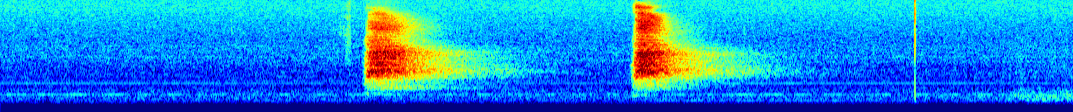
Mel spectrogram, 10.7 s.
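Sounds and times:
red fox harsh raspy barks: 0:03.6 - 0:05.2, 0:06.3 - 0:07.7.

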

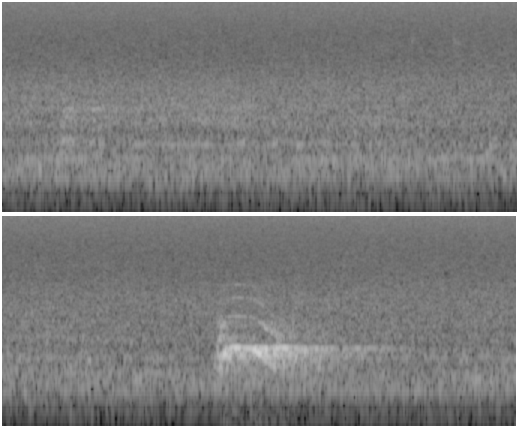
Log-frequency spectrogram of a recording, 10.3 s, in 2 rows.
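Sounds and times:
quiet background hiss: 0:00.0 - 0:10.2
barred owl hooting: 0:07.3 - 0:08.9.

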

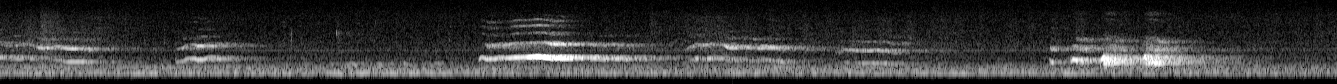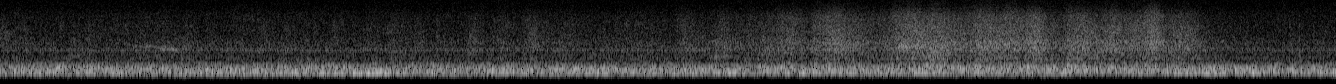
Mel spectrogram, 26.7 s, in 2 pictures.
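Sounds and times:
red fox calling: 0:00.0 - 0:02.7, 0:03.4 - 0:09.2, 0:10.5 - 0:12.4.

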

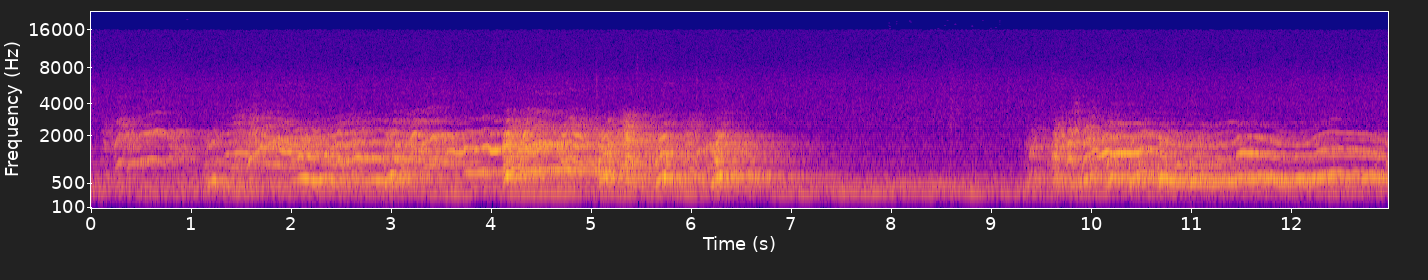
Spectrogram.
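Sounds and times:
Canis latrans coyotes at night: 0:00.0 - 0:12.9.

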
